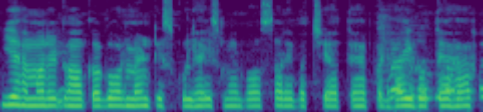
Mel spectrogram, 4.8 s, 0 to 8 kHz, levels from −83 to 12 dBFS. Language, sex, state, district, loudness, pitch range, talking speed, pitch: Hindi, male, Bihar, Samastipur, -16 LUFS, 180-190 Hz, 200 wpm, 185 Hz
